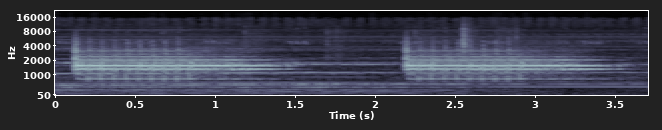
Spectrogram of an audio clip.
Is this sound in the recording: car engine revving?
no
